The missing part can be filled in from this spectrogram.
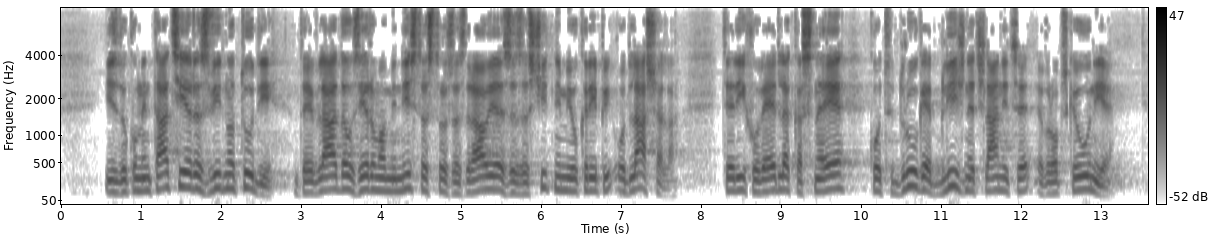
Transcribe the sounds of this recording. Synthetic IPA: izd̪ɔkumɛnt̪aːt̪sijɛɾazʋid̪nɔt̪uːd̪id̪ajɛʋlaːd̪aoɔziːɾɔmaminist̪əɾst̪ʋɔzazd̪ɾaːwjɛzəzaʃt͡ʃit̪nimiukɾeːpiʔɔd̪laːʃala̰ | t̪ɛɾjixuʋɛːd̪lakasnɛjɛkɔt̪d̪ɾuːɡɛbliʒnɛt͡ʃlaːnit̪sɛɛwɾoːpskɛuːnijɛ̰

